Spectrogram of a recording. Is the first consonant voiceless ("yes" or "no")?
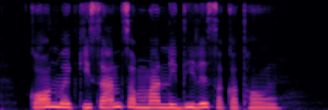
yes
